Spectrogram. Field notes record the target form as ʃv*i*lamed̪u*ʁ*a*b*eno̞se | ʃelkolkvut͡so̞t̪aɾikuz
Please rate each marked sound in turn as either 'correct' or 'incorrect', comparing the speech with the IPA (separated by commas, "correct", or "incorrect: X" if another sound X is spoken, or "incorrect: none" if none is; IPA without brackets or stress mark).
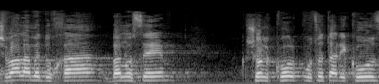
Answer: incorrect: a, incorrect: χ, correct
